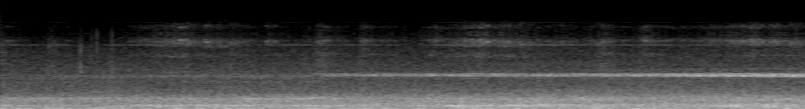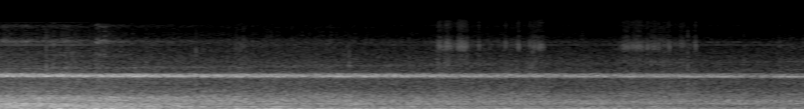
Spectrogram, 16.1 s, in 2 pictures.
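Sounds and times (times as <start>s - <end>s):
train wheels rumbling on rails: 0.0s - 16.0s
high-pitched wheel squeal: 3.2s - 16.0s.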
